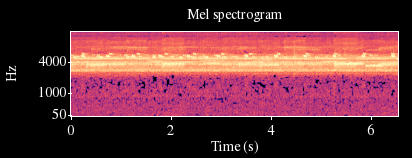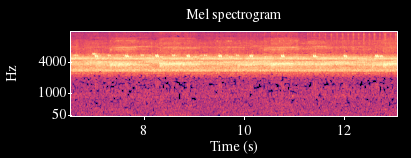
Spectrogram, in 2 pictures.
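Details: Many crickets chirping at night in summer forest, a continuous shrill buzzing chorus overlaid by distinct pulsed chirps repeating regularly about every half second, loudness steady with slight flickers.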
